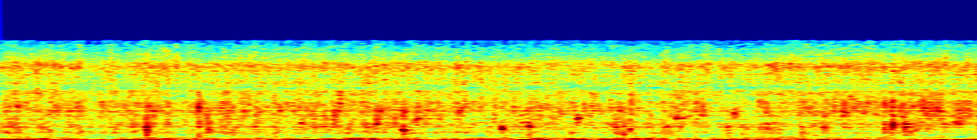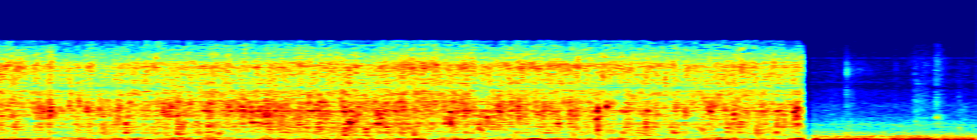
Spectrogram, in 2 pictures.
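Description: Mayamaya fish miso broth boiling in a covered pot, making a steady, close bubbling hiss that runs without a break for about nine seconds before dropping away abruptly. No voices are heard.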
